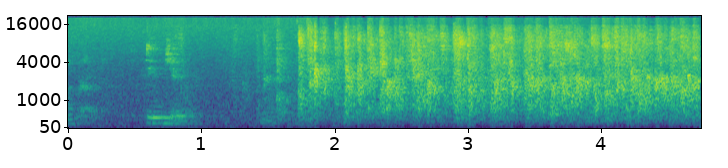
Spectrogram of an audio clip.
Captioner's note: members applauding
